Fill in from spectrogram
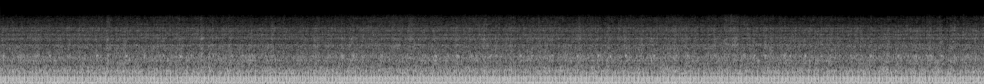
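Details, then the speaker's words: Motorized Schwinn Stingray (new remake) with two-stroke bike kit: busy buzz at steady speed with a constant rasp underneath; drive chain rubbing on the rear tire, quite pronounced, only under load; half link initially suspected, ruled out. "biggest issue that needs to be addressed right away obviously the chain rubbing on the rear tire which you can hear in the video it's quite pronounced"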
